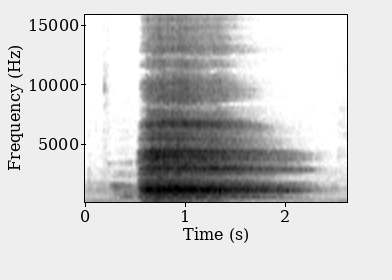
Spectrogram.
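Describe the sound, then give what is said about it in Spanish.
One long exhalation through the mouth during a guided breathing exercise. The breath rises quickly into a steady, airy rush and then slowly fades out. “Y exhalamos por la boca.”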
